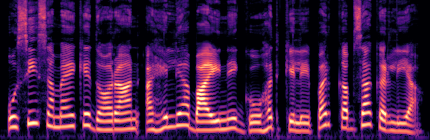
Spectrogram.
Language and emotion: Hindi, neutral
